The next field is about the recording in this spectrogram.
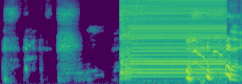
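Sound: buzzer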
